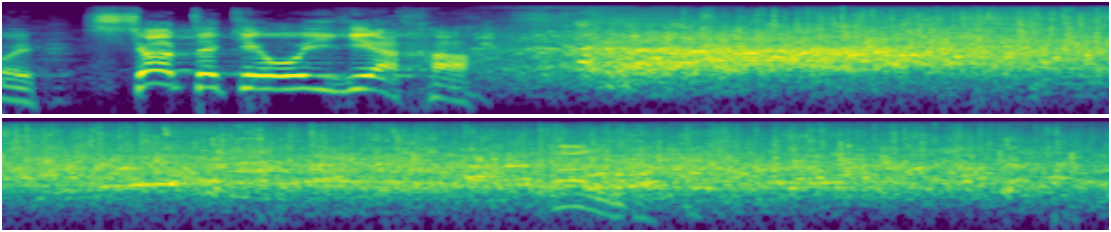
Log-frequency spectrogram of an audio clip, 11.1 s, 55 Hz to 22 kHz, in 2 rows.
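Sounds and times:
audience applauding: 0:02.9 - 0:11.0.

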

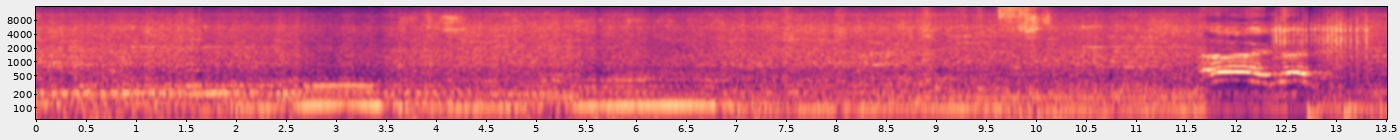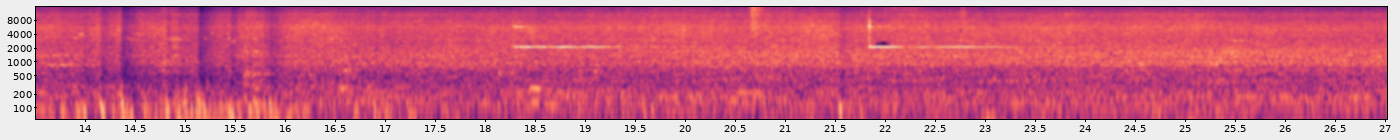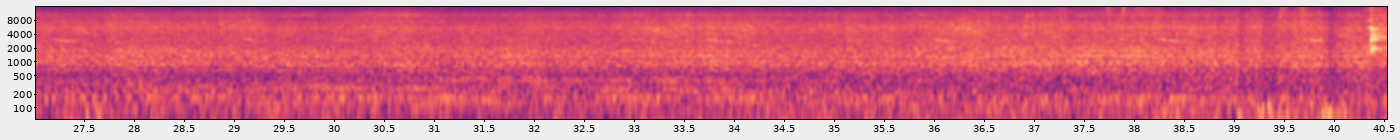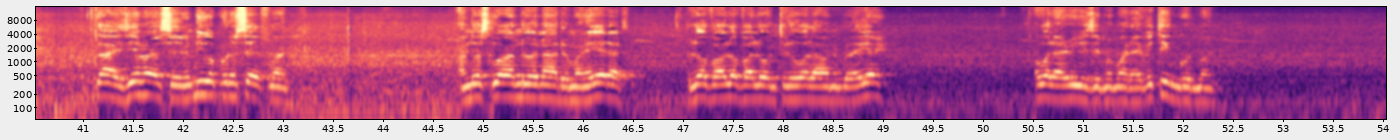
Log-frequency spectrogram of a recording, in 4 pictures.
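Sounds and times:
short high-pitched beeps: 0:18.3 - 0:19.5, 0:21.8 - 0:23.4.

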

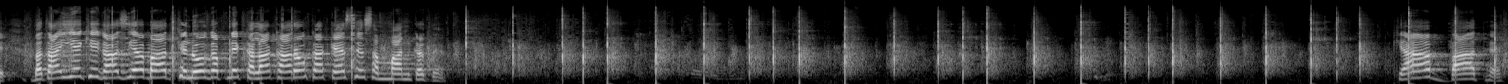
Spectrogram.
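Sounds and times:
sharp hand claps: 0:00.0 - 0:15.0
softer background clapping: 0:00.0 - 0:15.0.

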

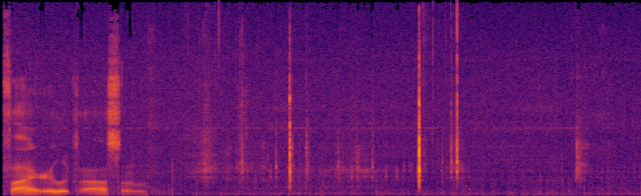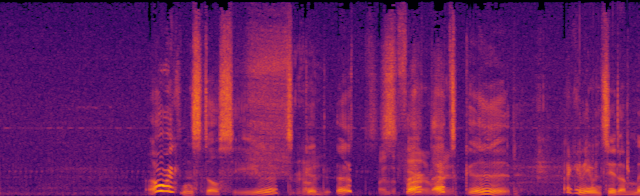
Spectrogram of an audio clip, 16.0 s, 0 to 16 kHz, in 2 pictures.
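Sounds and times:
campfire hissing and crackling: 0:00.0 - 0:16.0.

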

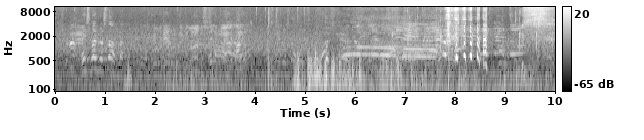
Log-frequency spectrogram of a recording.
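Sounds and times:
wind rumbling on microphone: 0:01.0 - 0:10.0
men shouting and calling out: 0:05.3 - 0:09.0.

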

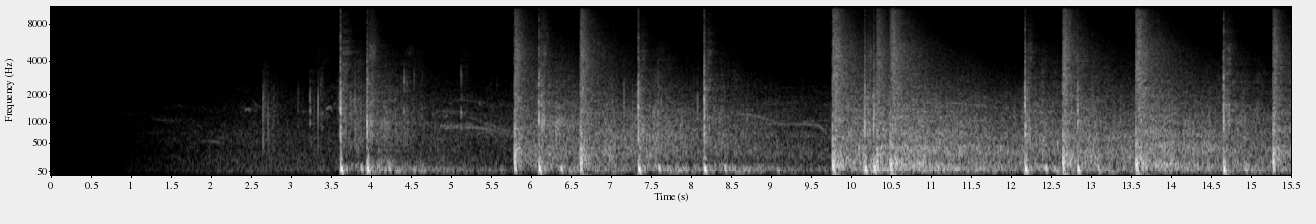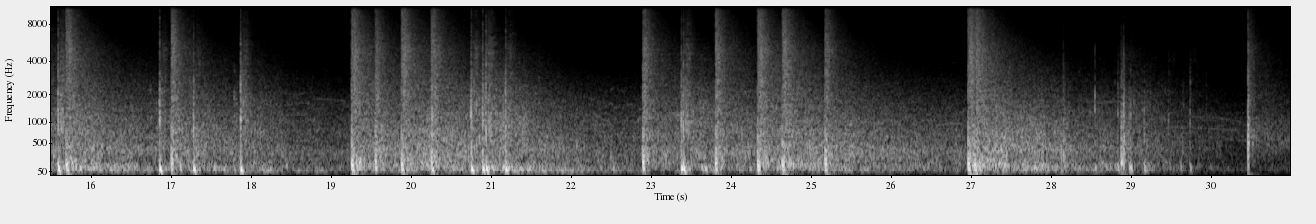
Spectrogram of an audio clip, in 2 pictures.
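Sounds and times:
fireworks bangs: 0:02.4 - 0:30.9
fireworks crackle: 0:26.9 - 0:30.9.

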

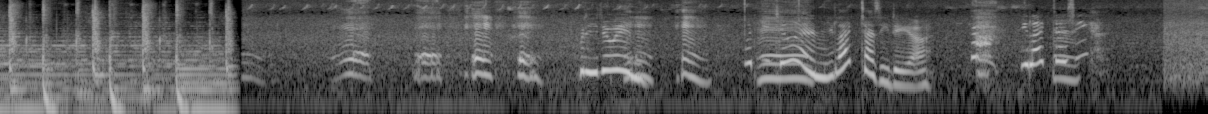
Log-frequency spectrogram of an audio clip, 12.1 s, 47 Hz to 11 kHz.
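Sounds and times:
background music: 0:00.0 - 0:02.4
baby cooing and babbling: 0:03.3 - 0:05.5, 0:06.4 - 0:08.1, 0:09.7 - 0:10.8.

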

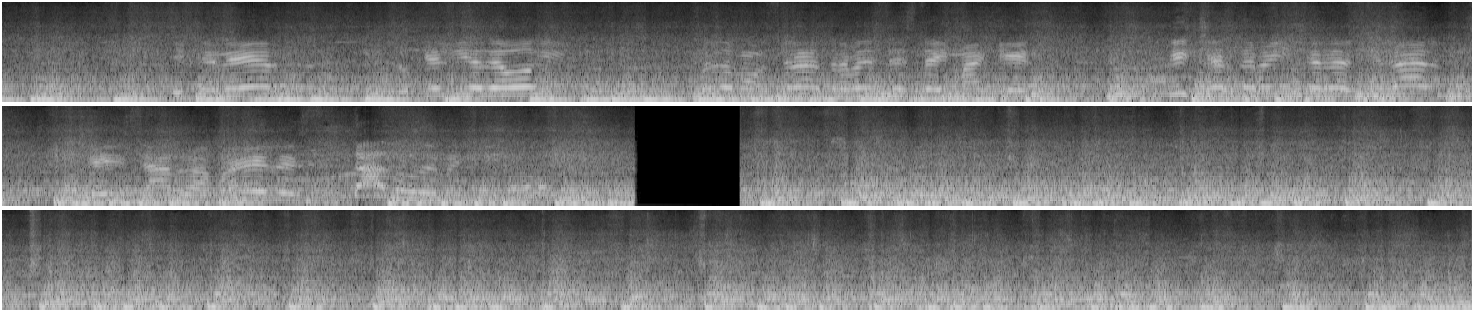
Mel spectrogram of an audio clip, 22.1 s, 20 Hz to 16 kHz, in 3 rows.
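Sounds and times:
percussion sharp beats: 0:00.0 - 0:22.0.

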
